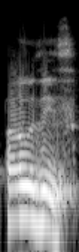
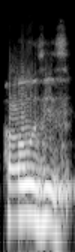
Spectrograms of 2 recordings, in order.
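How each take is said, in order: No difference in how they are said.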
